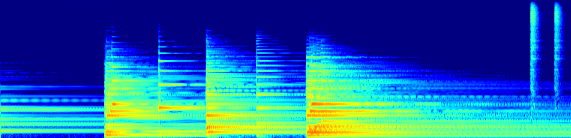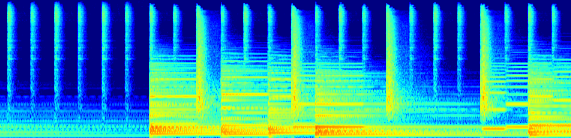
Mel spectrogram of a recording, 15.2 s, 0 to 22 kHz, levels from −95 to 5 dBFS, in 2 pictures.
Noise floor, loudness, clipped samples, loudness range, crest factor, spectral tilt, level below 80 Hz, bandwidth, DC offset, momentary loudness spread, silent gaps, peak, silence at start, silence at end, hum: -49 dBFS; -23 LUFS; under 0.1%; 16 LU; 20 dB; -5.5 dB/octave; -48 dBFS; over 20 kHz; under 0.1%; 22 LU; none; -4 dBFS; 0 s; 0 s; none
